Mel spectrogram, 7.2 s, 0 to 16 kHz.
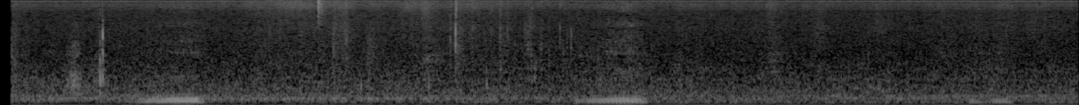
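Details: Snoring from Dixie, a doodle dog who has been unwell: low, rumbling snores about every three seconds, roughly 20 a minute, during sleep.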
